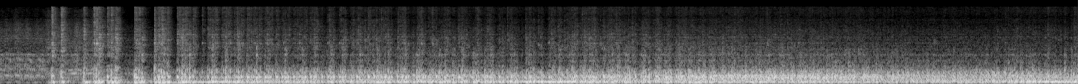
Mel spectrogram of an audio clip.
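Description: V8 settles into an uneven choppy lope at idle, steady rhythm after starting; healthy lumpy cam idle, nothing wrong.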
